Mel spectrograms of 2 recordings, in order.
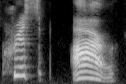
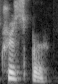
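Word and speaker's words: CRISPR: That's and it's pronounced crisper although I thought it was pronounced crisp R in the I don't know why I thought it was but it is pronounced crisper like with an eer.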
